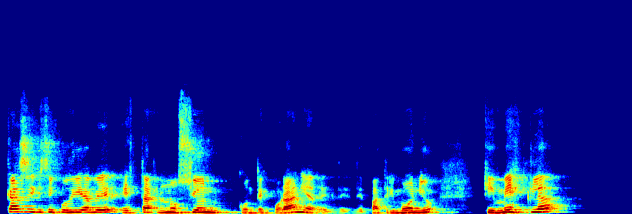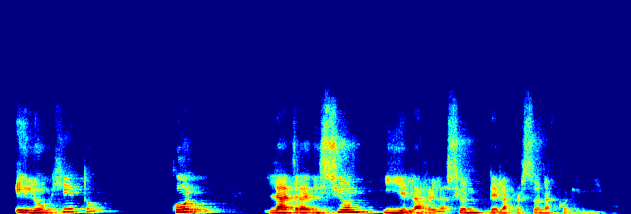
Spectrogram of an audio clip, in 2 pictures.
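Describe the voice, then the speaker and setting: A man with a Chilean Spanish accent giving a university course presentation over a video call, thoughtful and pausing with fillers and restarts. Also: high voice, animated, roomy sound. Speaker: university lecturer.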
